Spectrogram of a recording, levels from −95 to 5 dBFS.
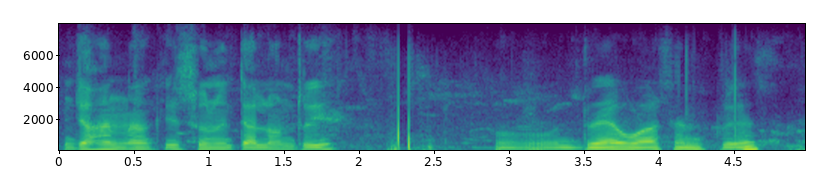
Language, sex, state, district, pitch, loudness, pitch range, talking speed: Odia, male, Odisha, Sambalpur, 130 Hz, -19 LUFS, 120-135 Hz, 120 wpm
